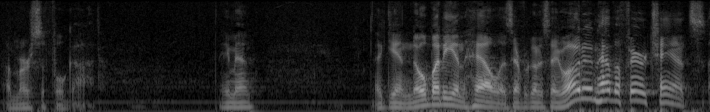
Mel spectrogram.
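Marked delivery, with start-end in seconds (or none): 5.6-7.1 much higher-pitched mock protest; mock whining excuse. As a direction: put on a high-pitched complainer's voice.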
